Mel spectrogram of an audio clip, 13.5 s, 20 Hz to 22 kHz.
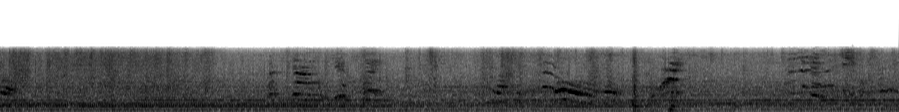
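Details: Boston Terrier puppies in a litter of three (two males, one female), 15 days old, give thin, high squeaks and whines that rise and fall, almost like mewing.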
